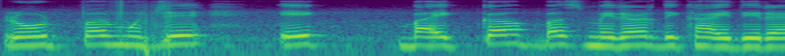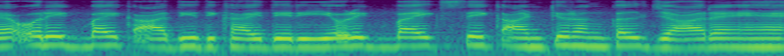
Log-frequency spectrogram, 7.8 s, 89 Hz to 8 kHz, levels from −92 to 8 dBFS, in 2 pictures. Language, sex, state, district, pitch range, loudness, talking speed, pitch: Hindi, female, Chhattisgarh, Rajnandgaon, 185-215 Hz, -12 LUFS, 245 wpm, 200 Hz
